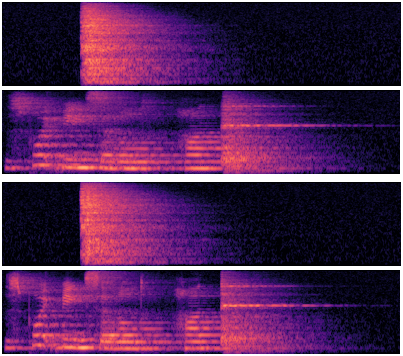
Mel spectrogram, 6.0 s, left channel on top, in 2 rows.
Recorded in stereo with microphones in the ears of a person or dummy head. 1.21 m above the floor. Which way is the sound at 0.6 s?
25° right (ahead or behind).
